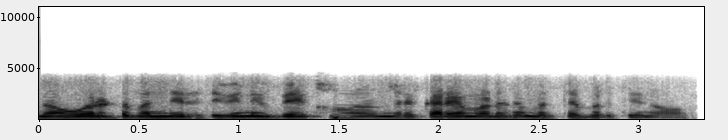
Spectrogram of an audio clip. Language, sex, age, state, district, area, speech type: Kannada, male, 18-30, Karnataka, Tumkur, urban, conversation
